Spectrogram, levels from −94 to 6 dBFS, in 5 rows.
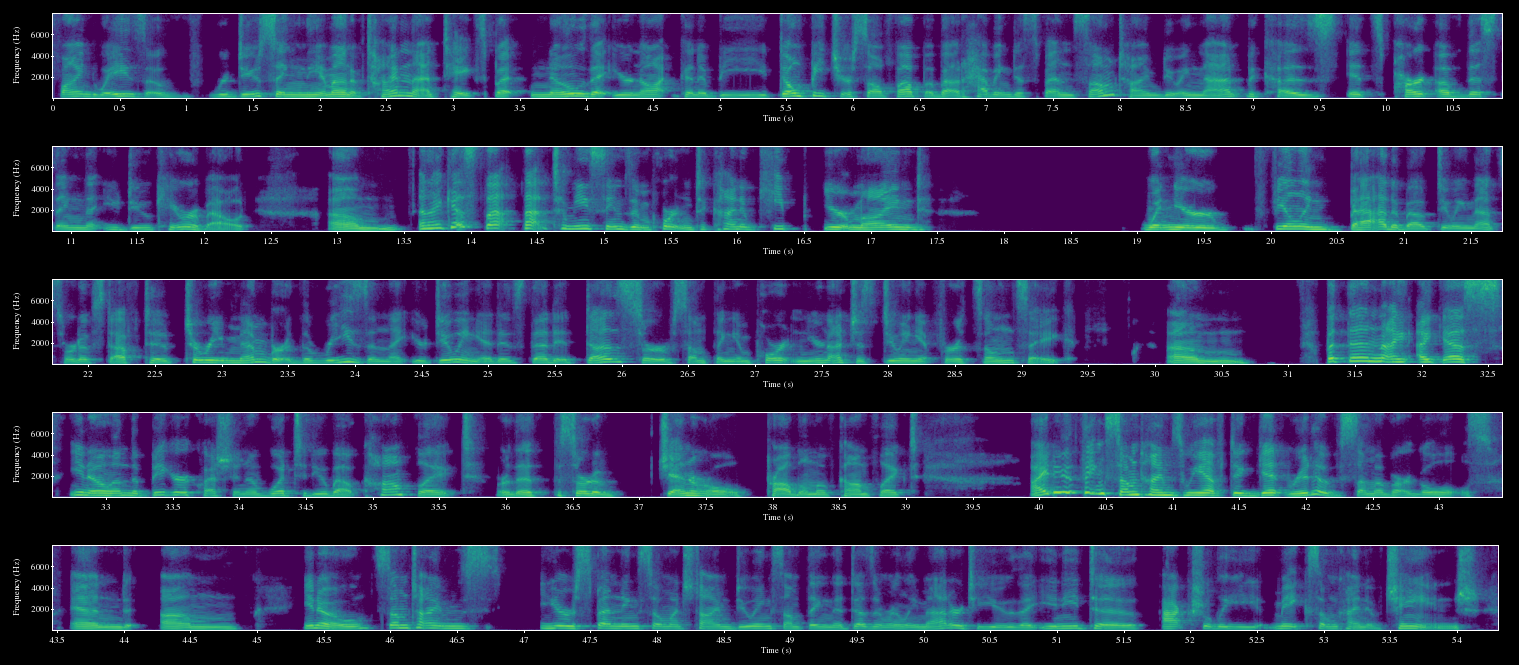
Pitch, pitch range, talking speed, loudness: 185 Hz, 165-215 Hz, 180 wpm, -24 LUFS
